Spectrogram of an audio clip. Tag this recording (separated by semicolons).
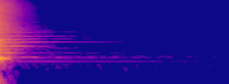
snare; dry; drum; real; stereo; instrument; multi; velocity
